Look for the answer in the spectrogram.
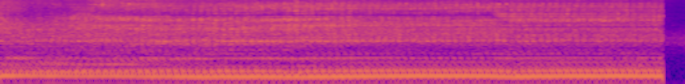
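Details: Ford Mustang after cooling/overheating repair with new condenser fitted, running; even low rumble at idle with steady beat and no misses, knocks or ticks; idling normally.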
